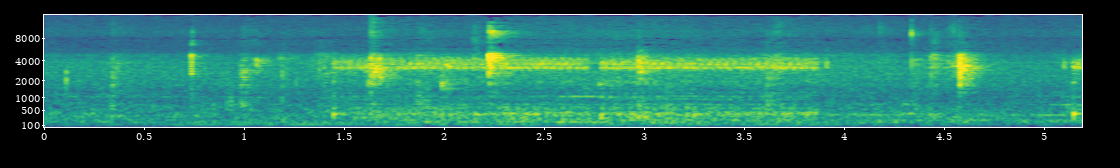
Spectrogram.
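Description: Close-miked chewing and wet mouth sounds of someone eating fried chicken wings, with scattered lip smacks and soft clicks as meat is pulled from the bone.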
